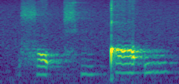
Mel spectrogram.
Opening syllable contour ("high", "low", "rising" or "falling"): low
